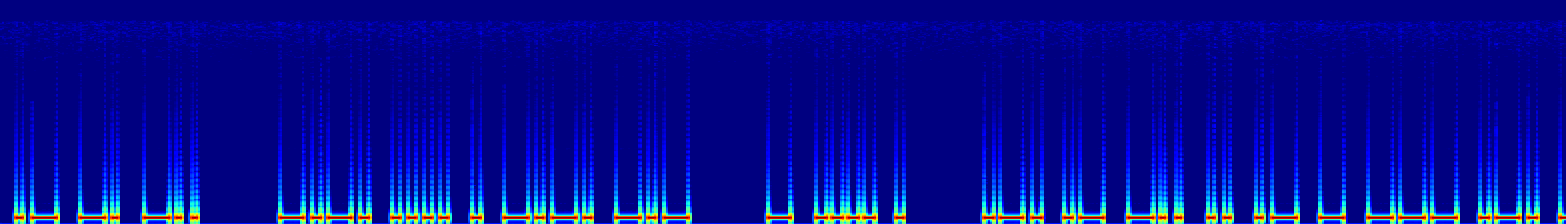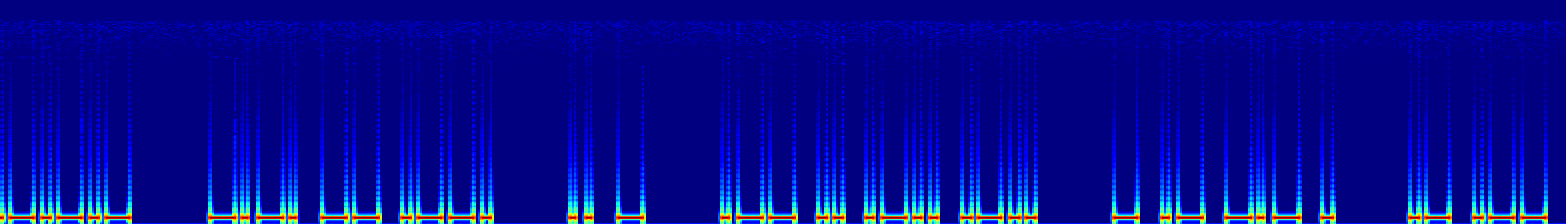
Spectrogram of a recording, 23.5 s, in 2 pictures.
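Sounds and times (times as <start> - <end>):
Koch Morse code beeps: 0.2 - 1.5, 2.1 - 5.2, 7.4 - 12.8, 13.4 - 15.4, 16.0 - 16.6, 17.2 - 23.4.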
